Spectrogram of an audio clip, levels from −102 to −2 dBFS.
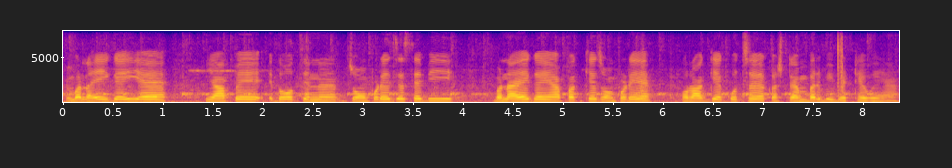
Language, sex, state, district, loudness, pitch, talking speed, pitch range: Hindi, female, Rajasthan, Bikaner, -17 LUFS, 215 Hz, 170 wpm, 205-225 Hz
